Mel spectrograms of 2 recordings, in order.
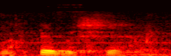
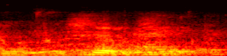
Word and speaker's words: Mephibosheth: Mephibosheth. Mephibosheth. Huh? Yeah, they say it fast. Mephibosheth. Mephibosheth. That's the correct. Pronounce his name? Yeah, Mephibosheth.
